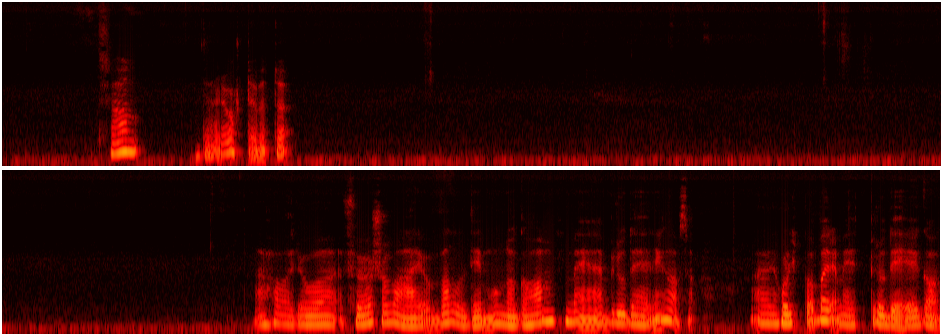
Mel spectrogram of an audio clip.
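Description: Thread rasps softly as it is pulled through cloth.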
